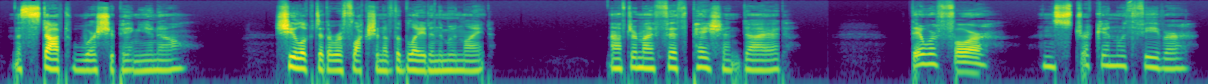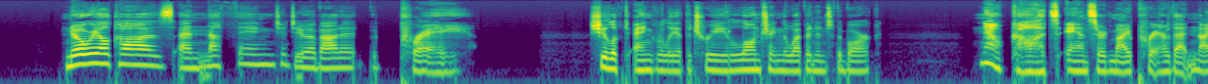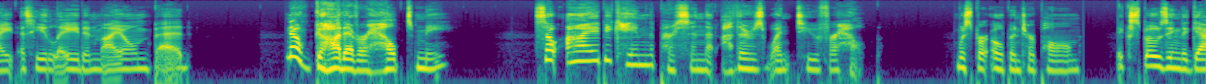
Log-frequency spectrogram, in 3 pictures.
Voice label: Drunken Emotional Appeal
